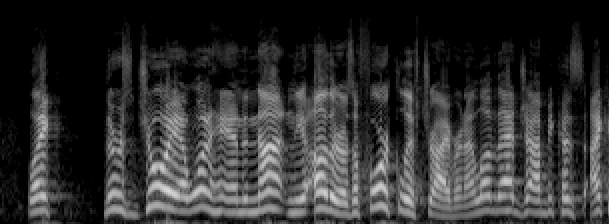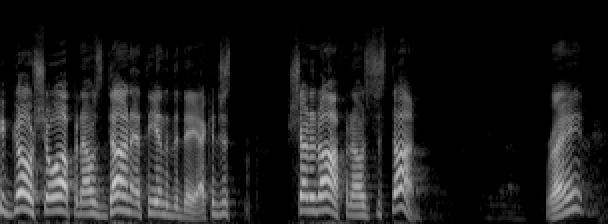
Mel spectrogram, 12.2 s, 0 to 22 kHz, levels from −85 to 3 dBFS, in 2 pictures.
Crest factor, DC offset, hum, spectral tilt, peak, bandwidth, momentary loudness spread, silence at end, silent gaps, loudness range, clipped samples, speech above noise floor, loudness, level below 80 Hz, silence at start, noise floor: 18 dB; under 0.1%; none; -3.5 dB/octave; -6 dBFS; 13 kHz; 14 LU; 0.25 s; none; 8 LU; under 0.1%; 54 dB; -23 LUFS; -66 dBFS; 0.3 s; -77 dBFS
